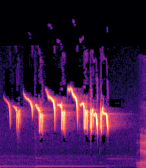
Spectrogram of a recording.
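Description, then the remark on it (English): A Blackburnian warbler calls on a hiking trail with a quick series of very high, thin, wiry notes that speed up over about a second and a half, clear above a low steady hum, before a voice briefly cuts in. “And then we were about to exit the trail, and then he heard the call”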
